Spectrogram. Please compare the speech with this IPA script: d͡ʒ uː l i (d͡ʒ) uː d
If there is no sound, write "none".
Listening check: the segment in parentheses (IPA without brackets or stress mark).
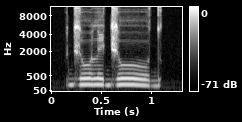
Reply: d͡ʒ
